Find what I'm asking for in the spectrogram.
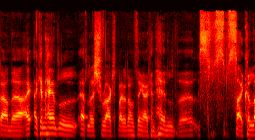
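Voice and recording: The passage is read aloud in a natural voice.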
